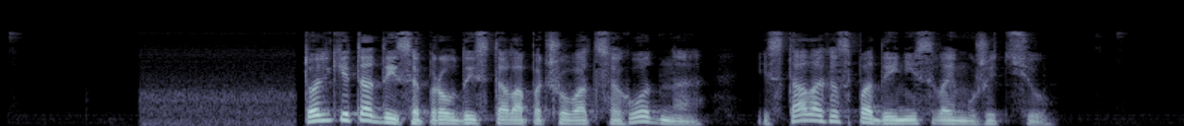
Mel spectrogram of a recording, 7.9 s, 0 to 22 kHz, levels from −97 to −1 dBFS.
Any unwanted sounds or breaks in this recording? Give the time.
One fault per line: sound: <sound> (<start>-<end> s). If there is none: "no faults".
no faults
